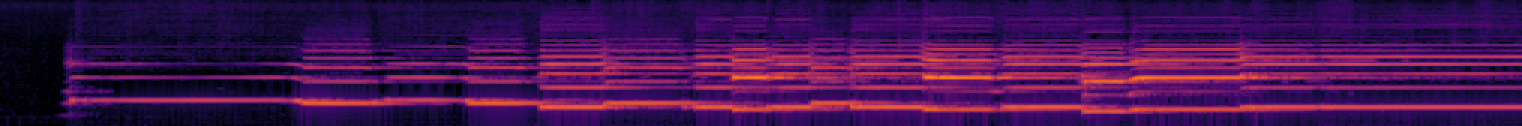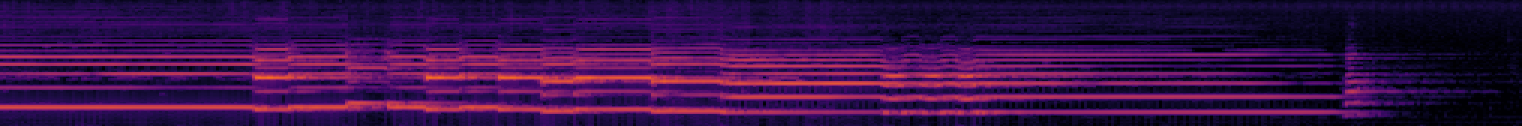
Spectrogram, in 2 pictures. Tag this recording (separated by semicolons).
chinese; ethno; fltna; flute; gourd; music; yunnan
